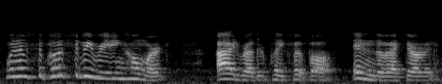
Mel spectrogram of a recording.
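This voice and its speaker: A woman reading a children's picture book aloud to school students in an expressive, deliberate storytelling way. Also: a little high. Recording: thin, phone-like narrow-band sound.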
